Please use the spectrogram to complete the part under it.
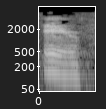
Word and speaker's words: err: In other words, it cannot err, which is the pronunciation of err.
